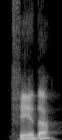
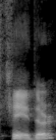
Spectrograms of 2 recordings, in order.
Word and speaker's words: Feder: Like, look, it's feder. Yeah. Right. And it's one way pronounced in English, but a feather in German is pronounced a little bit different.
